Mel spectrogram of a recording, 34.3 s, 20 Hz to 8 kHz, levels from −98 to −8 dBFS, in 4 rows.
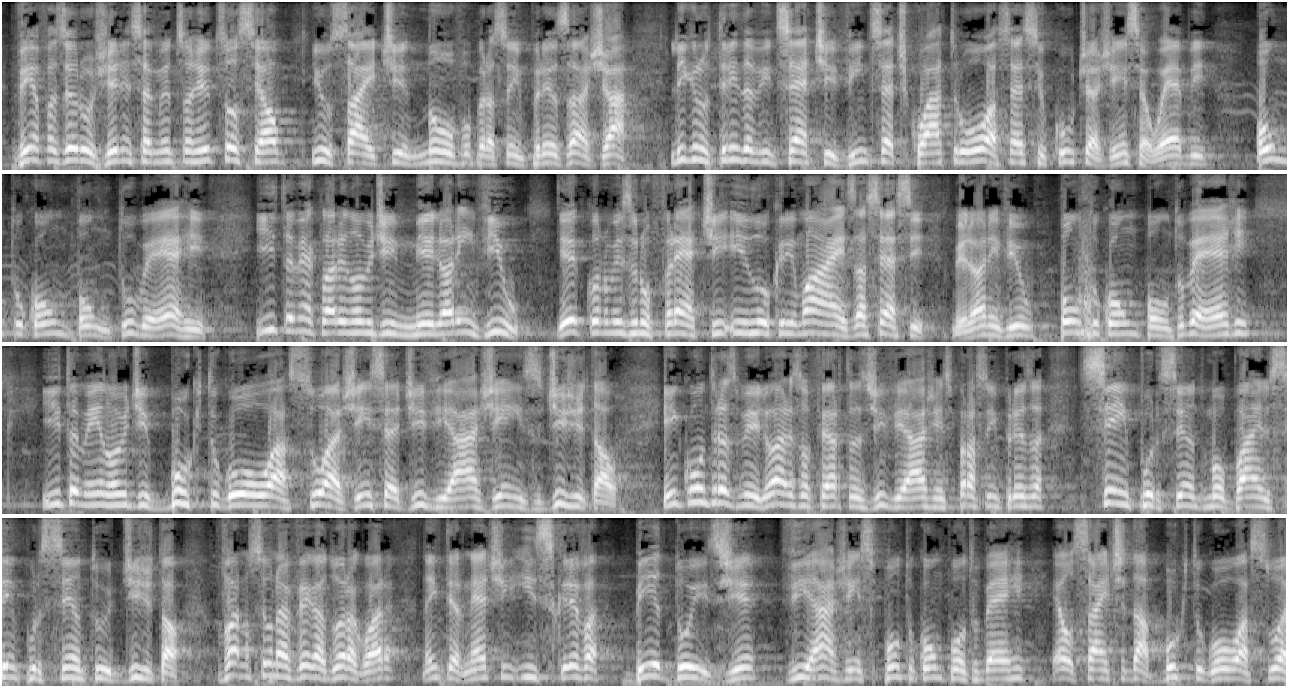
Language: Portuguese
